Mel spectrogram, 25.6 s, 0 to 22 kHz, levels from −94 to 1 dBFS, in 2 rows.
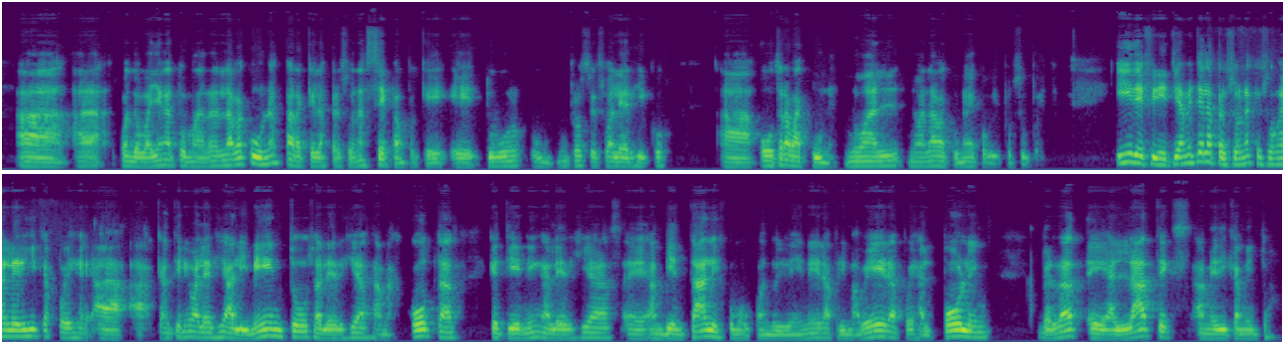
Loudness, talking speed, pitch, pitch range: -22 LUFS, 165 wpm, 115 Hz, 105-145 Hz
